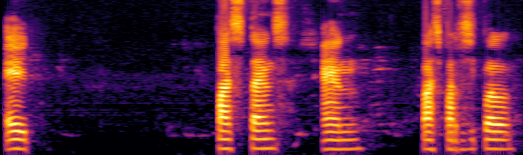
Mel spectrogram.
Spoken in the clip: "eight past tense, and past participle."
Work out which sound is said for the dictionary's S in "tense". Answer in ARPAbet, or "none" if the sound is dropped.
S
